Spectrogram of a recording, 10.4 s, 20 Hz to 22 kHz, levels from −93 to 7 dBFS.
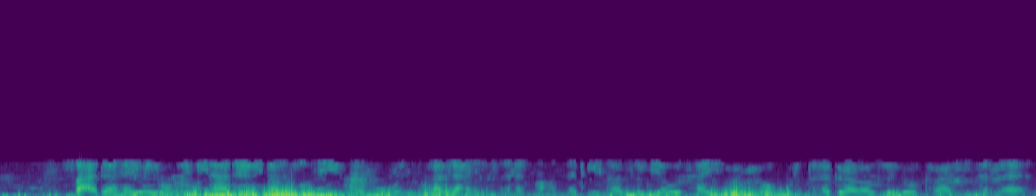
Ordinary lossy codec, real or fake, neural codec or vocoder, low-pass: AAC, 16 kbps; real; none; 7.2 kHz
